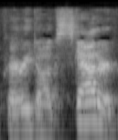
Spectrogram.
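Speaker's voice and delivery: ordinary delivery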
